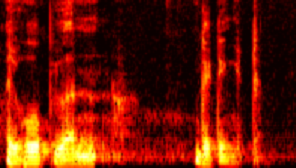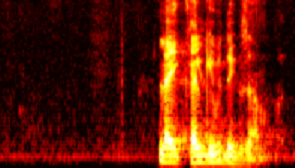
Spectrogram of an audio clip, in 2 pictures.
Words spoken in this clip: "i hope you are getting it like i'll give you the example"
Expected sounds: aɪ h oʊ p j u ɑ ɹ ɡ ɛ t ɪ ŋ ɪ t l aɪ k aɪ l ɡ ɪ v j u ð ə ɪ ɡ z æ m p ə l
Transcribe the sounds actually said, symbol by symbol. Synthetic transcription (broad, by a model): aɪ h oʊ p j u ɑ ɹ ɡ ɛ t ɪ ŋ ɪ t l aɪ k aɪ l ɡ ɪ v j u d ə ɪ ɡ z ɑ m p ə l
